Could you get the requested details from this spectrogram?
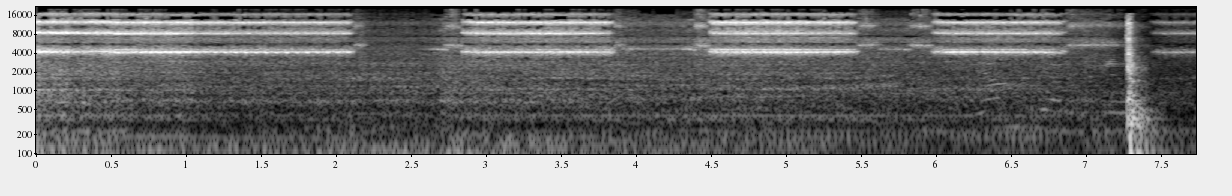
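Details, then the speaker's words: Renault Kwid: a high chirping squeal comes in bursts each time the clutch pedal is pressed and stops on release; alternator and AC belts checked fine. "तो जब भी मैं clutch दबाना तभी आवाज आती है।"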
